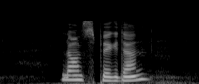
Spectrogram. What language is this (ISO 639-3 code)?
nor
